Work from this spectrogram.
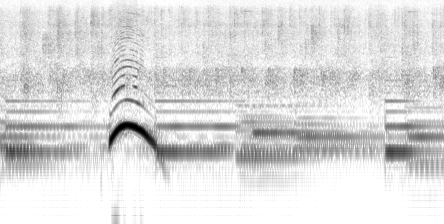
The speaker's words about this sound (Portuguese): Você pode aplaudir o Senhor bem forte?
